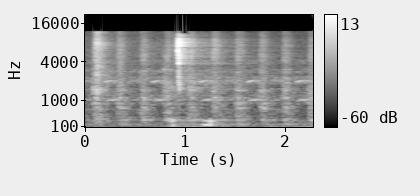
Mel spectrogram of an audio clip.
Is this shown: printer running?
yes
